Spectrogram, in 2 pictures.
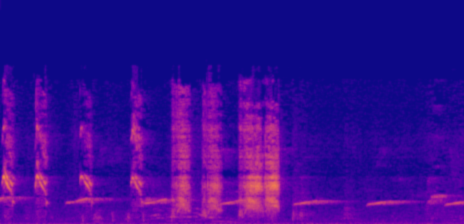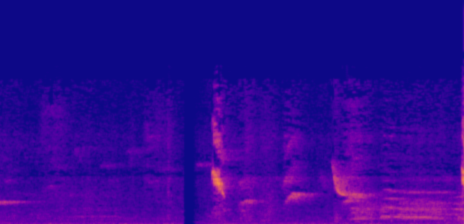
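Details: Streaked weaver (manyar kembang) song, used to train magpie robins and other songbirds: quiet chips, then a series of thin falling whistles, a pause, and a few sharper scratchy notes.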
